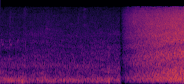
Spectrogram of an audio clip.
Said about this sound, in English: So I'm actually stood at the falls themselves where you can hear the river obviously falling down. There's a couple of falls coming underneath the bridge and then falling down in two rivulets.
